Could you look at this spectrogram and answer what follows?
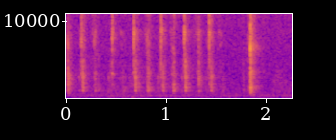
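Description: Keys on a HyperX Alloy FPS mechanical gaming keyboard are pressed in a steady run of crisp clacks, about a dozen evenly spaced strokes ending in one louder hit, close and clear with no voices.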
